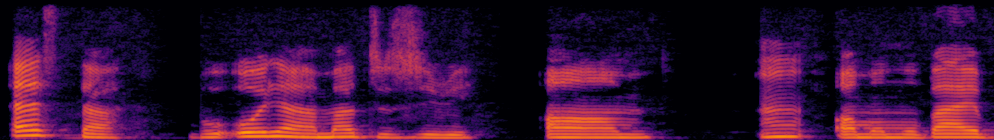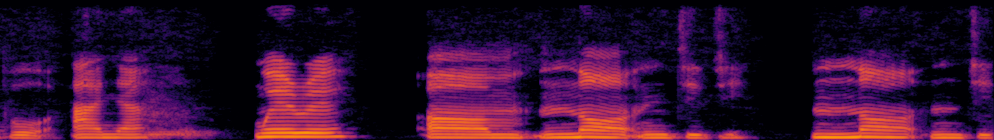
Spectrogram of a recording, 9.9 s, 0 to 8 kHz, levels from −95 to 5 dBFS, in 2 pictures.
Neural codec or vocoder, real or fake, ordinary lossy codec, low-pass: none; real; none; none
